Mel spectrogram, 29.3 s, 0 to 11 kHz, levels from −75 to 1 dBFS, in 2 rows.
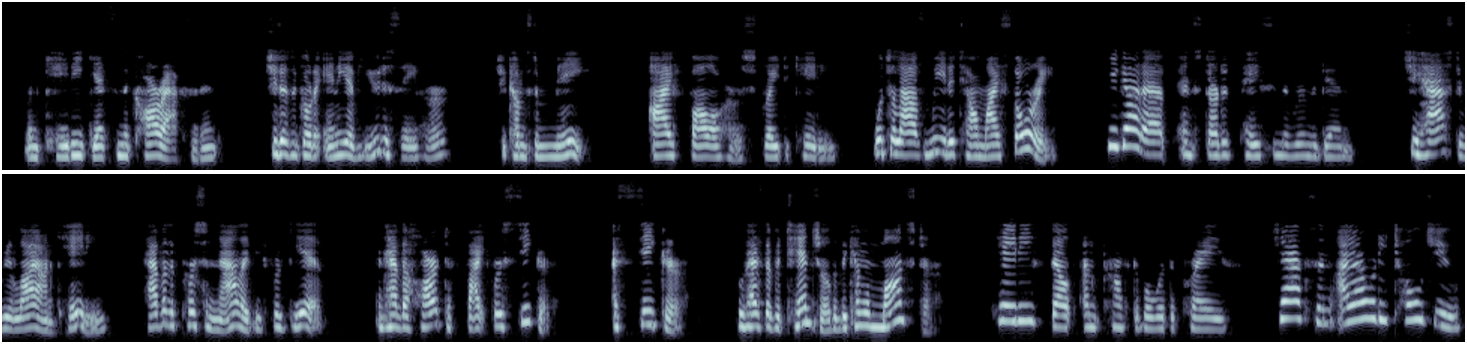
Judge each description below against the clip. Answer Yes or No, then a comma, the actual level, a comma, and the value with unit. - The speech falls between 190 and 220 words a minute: No, average, 170 wpm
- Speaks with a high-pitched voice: Yes, high, 200 Hz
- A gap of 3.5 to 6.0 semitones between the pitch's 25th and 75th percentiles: Yes, average, 3.9 semitones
